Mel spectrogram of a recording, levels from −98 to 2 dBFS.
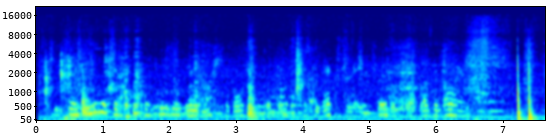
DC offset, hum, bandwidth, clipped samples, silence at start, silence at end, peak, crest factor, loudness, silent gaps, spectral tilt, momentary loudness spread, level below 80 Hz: under 0.1%; none; 16.5 kHz; under 0.1%; 0.05 s; 0 s; -20 dBFS; 26 dB; -46 LUFS; none; -6.5 dB/octave; 13 LU; -60 dBFS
